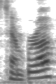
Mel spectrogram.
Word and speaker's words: tempera: i love working with tempur tempura i always say it wrong i think it's tempera tempura cakes they're kind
